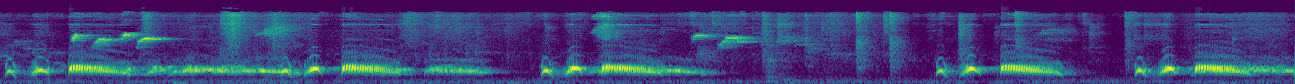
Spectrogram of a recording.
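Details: Cooing spotted dove used to prompt a household flock of doves to call: steady low coo phrases, each of several rolling notes, with a long pause midway and light high chirping from small birds.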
